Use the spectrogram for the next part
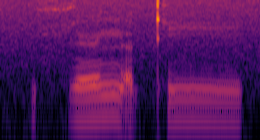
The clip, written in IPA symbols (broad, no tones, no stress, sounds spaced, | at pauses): ç ø n̪ ə̰ kʼ i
